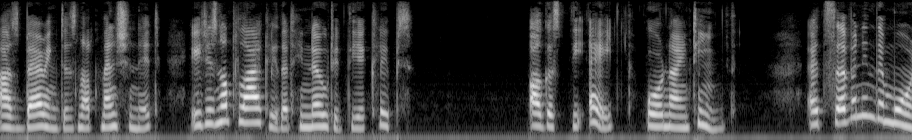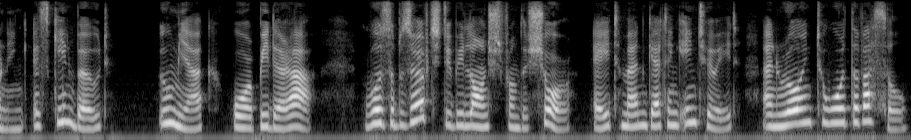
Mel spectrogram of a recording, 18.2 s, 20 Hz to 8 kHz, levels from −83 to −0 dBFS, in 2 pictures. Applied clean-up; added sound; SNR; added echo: none; none; none; none.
